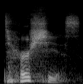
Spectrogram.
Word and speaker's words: Tertius: Tertius? Tertius.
